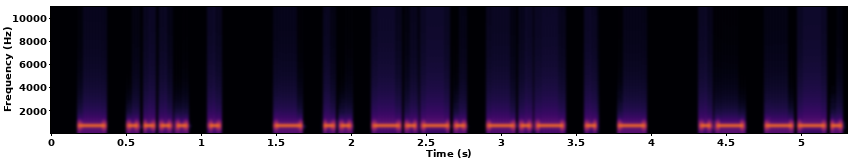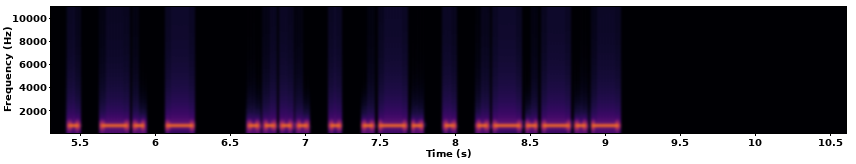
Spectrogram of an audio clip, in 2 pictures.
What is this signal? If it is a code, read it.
Morse code, heard as a keyed tone, about 22 wpm, 700 Hz. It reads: THE TICKET AGENT HERE.
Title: Sentences from Top 1600 Words 22wpm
